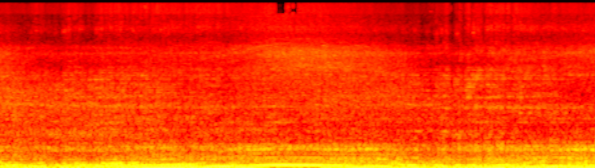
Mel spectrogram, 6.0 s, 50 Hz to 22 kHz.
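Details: Fully built 3800 V6 race engine on its first start after the build, fresh coolant fill: deep note rising and falling cleanly through several blips, no knocks, rattles or misfires, no leaks; normal revving.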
